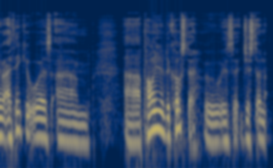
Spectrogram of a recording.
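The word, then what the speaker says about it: Paulinho: See, I've been saying it wrong. I always call him Paulino. But Paulino.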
